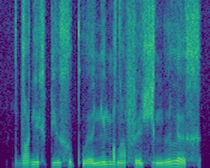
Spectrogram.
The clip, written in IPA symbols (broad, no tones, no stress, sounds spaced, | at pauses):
dˤ ɯ ɡ ẽ x pʲ ɯ x ʊ kʷʼ əː ɲ ẽ mʲ ə dˤ õ f ø ç ə ŋ ɯ l ə x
